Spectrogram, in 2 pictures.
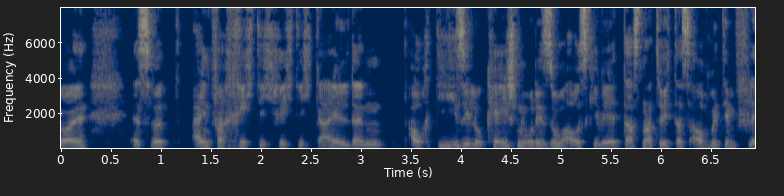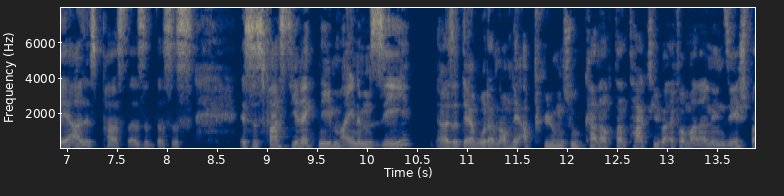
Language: German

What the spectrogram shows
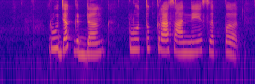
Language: Javanese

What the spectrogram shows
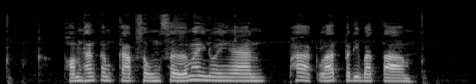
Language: Thai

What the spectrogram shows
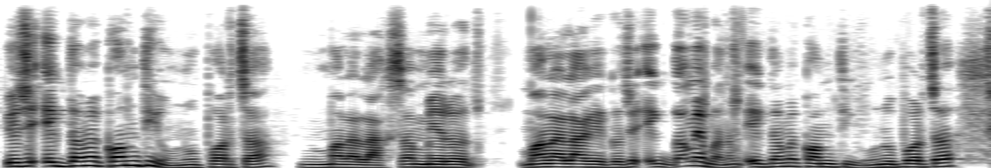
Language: Nepali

